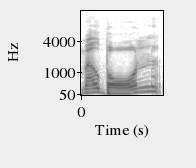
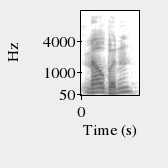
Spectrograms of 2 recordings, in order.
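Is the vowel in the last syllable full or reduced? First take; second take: full; reduced. First: The last syllable has a full, unshortened vowel. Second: The last syllable has a short, reduced vowel.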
